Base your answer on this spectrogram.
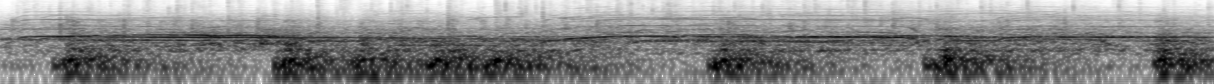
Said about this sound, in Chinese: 上学的路上，才走到一半，忽然听到了打鼓的声音，还有欢呼声，好热闹哦！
